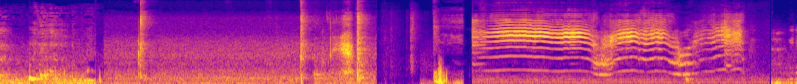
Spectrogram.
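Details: Cat in a compilation of funny pet moments: a long, loud, wavering meow with rich harmonics lasting about four seconds, preceded by scattered thumps, brief speech and background room noise.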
